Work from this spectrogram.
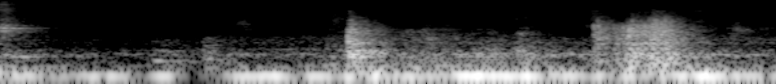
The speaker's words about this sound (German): nicht hier rein! Hier dürfen Sie nicht rein. Bumm, die Türe zu.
